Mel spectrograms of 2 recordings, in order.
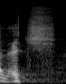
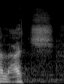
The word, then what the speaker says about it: العتش: قبل سنتين كنت رايح القصيم فصورت قلت هذا فيحاء العتش، فقال لي أحمد أنت تنطقها خطأ، اسمها العتش وهذه مزارعنا ولنا ولنا فيها صلة وحنا قارب أصحاب المزارع وأصحاب اللبن المشهور.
